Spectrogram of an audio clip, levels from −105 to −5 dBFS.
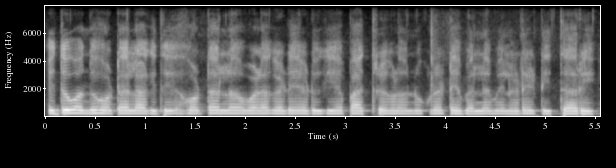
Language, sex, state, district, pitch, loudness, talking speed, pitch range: Kannada, female, Karnataka, Bidar, 215 Hz, -19 LUFS, 140 wpm, 210-220 Hz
